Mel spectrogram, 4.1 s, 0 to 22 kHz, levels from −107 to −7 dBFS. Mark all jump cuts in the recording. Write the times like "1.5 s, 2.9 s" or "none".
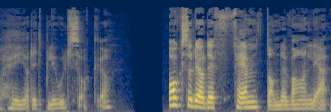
1.9 s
